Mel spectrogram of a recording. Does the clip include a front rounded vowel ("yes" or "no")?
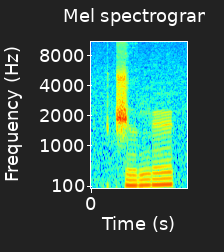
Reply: yes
